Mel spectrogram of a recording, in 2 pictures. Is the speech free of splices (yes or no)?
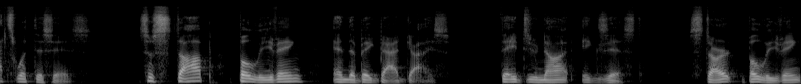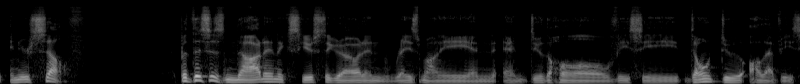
yes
